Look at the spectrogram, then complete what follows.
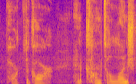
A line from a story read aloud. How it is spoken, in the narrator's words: pleaded his father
